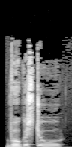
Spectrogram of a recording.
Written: vuggestue

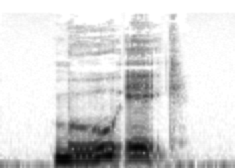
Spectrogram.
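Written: mågeæg

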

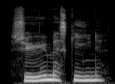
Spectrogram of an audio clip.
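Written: SØGEMASKINE

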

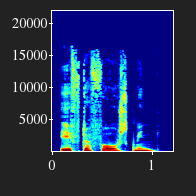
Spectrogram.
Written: efterforskning

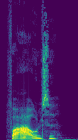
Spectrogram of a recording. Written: forargelse

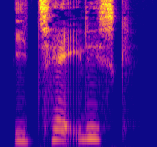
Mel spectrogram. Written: italisk

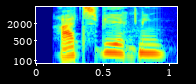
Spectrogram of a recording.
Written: retsvirkning

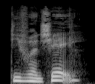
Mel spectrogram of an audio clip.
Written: differential

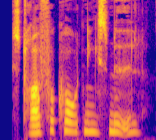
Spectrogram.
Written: stråforkortningsmiddel

